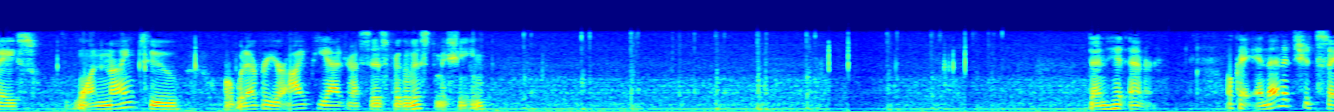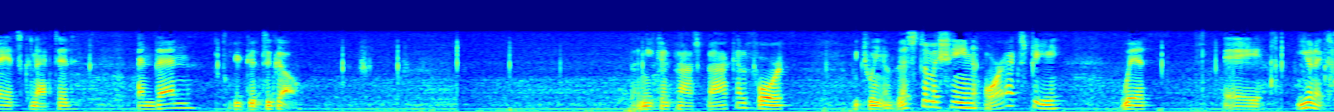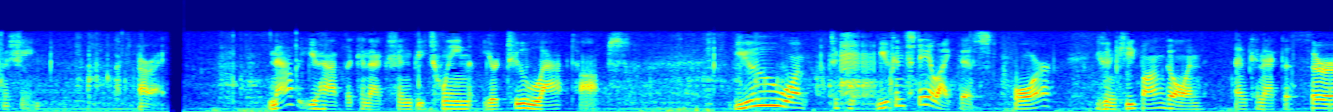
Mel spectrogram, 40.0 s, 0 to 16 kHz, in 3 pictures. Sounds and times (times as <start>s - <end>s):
Speech: 0.0s - 5.0s, 10.9s - 11.7s, 12.3s - 16.4s, 19.6s - 21.3s, 21.9s - 24.0s, 24.6s - 25.0s, 25.6s - 27.2s, 28.1s - 28.4s, 29.4s - 33.1s, 34.0s - 40.0s
Inside, small room: 0.0s - 40.0s.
